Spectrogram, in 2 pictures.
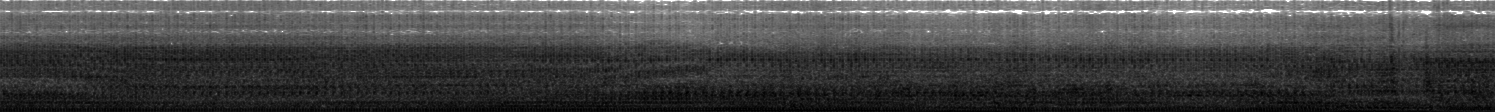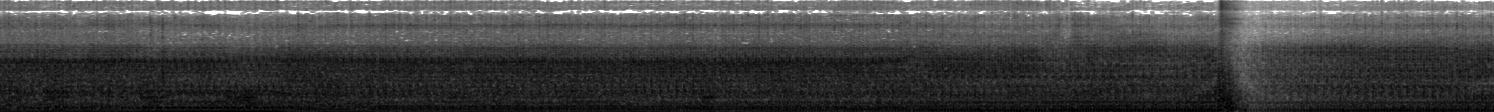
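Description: John Deere mini tractor's diesel engine running steadily under load while it pulls a cultivator through a banana field, with a brief drop in sound about three seconds before the end.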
